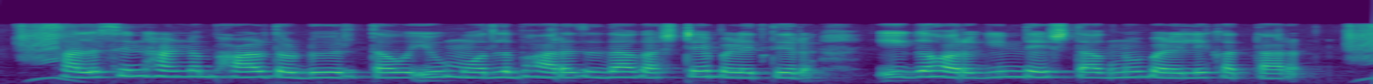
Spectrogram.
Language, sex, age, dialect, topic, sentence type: Kannada, female, 18-24, Northeastern, agriculture, statement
